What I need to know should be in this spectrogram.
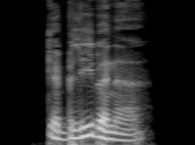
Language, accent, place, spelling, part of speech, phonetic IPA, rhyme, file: German, Germany, Berlin, gebliebene, adjective, [ɡəˈbliːbənə], -iːbənə, De-gebliebene.ogg
- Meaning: inflection of geblieben: 1. strong/mixed nominative/accusative feminine singular 2. strong nominative/accusative plural 3. weak nominative all-gender singular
